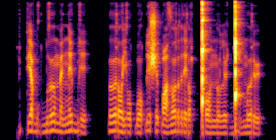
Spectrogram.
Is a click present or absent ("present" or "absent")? present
